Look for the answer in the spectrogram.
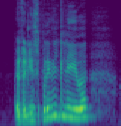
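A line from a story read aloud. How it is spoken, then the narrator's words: Exclaimed. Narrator (Russian): воскликнул Пончик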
